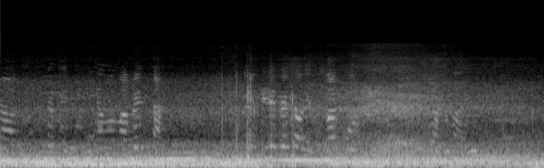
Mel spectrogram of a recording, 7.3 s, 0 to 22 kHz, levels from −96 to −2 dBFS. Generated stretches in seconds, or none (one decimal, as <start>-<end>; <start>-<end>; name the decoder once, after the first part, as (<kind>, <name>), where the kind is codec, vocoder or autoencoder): 3.3-5.9 (codec, DAC)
